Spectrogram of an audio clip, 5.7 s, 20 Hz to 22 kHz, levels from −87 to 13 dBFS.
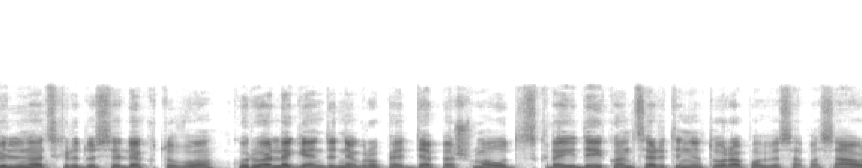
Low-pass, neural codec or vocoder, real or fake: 10.8 kHz; vocoder, 24 kHz, 100 mel bands, Vocos; fake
